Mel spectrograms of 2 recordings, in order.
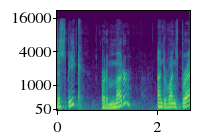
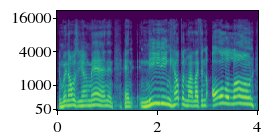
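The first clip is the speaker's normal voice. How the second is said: ordinary talk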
